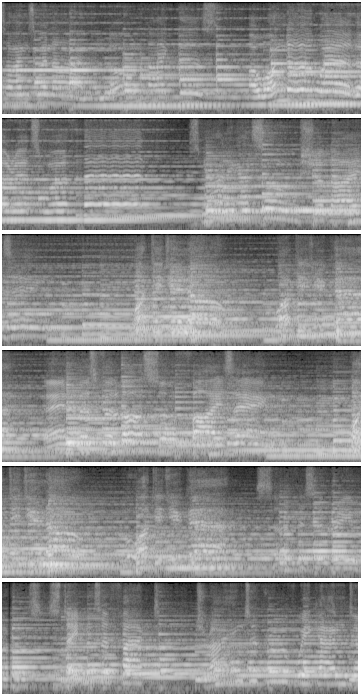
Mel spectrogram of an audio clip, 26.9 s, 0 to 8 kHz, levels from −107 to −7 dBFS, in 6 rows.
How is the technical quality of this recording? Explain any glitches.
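The recording passed through a call path and shows three network glitches, two short stalls and one speed-up; nothing is heard above 8 kHz, consistent with a wideband call codec.

Short stall from a late packet, at 5.42–5.53 s and 22.49–22.61 s: a packet arrived late, so the jitter buffer ran empty and the last sound was stretched, holding it for 86 ms and then 41 ms before resuming with nothing lost.

Jitter buffer speed-up, at 19.19–19.95 s: the buffer had grown past its target, so the receiver trimmed around 40 ms in small pitch-period pieces. The audio runs at 105% speed, sounding hurried at unchanged pitch.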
